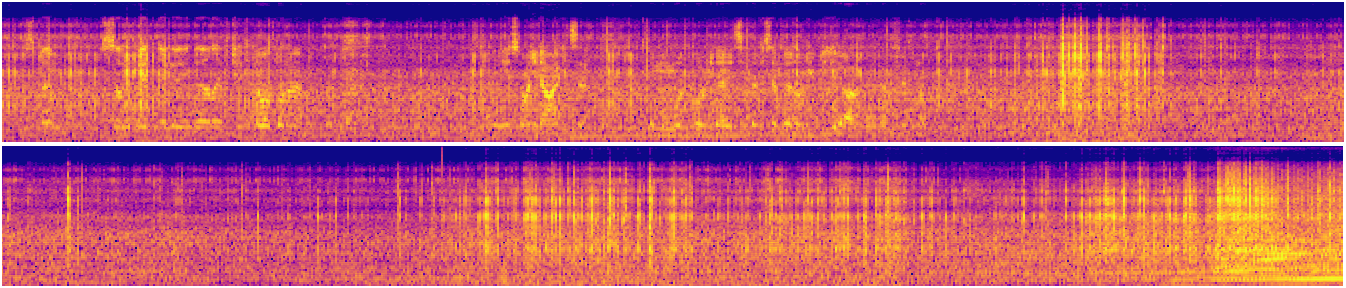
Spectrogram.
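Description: A car engine hums steadily from inside the car and revs up near the end.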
